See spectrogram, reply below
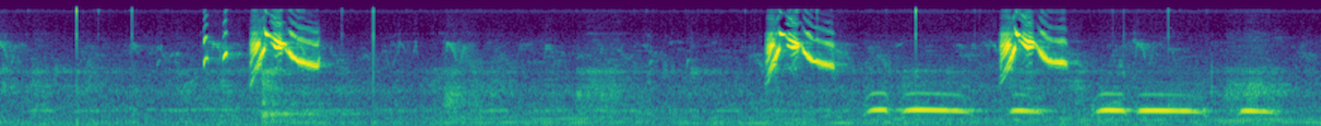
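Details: European goldfinch from a breeding setup, starting its song: three bright, steeply falling phrases, with a series of lower flat whistled notes from another bird following near the end.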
